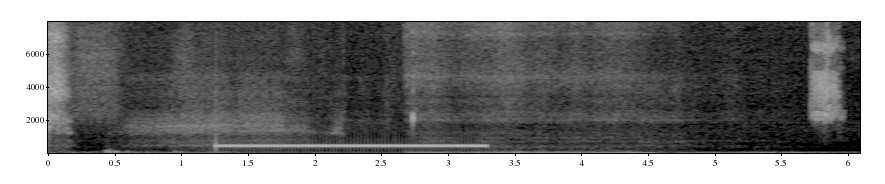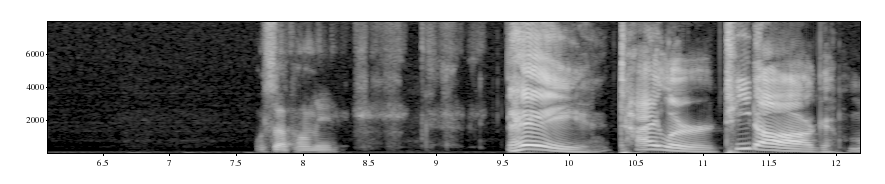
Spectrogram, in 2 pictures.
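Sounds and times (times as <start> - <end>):
phone call ringing tone: 1.3 - 3.3
speech: 7.7 - 8.6, 9.5 - 12.1.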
